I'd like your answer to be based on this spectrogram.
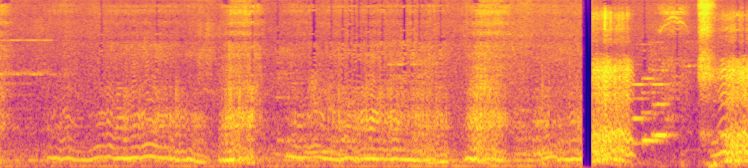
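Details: Child with stridor and wheeze: noisy breathing with a high, musical, wavering whistle through the breaths, then a brief different segment; educational example.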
